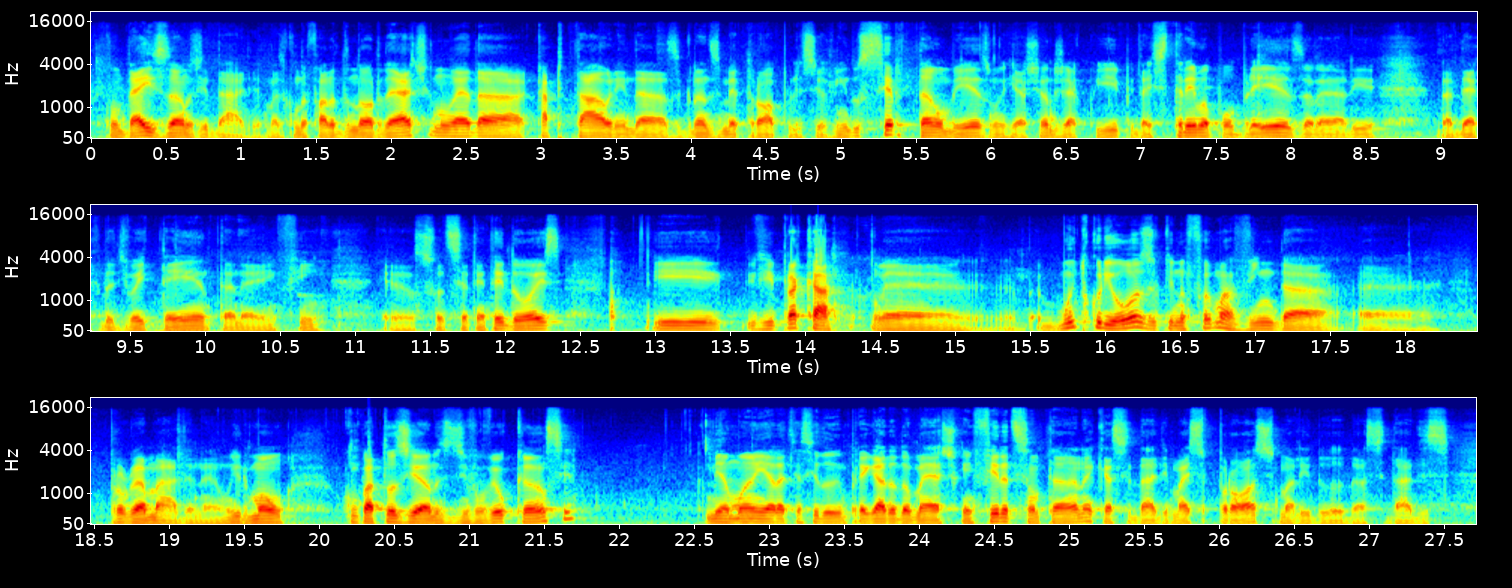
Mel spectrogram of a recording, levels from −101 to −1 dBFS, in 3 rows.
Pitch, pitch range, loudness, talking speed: 90 Hz, 80-100 Hz, -20 LUFS, 185 wpm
